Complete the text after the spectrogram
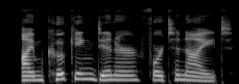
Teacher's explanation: The stress is on cooking and tonight.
